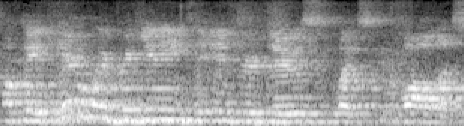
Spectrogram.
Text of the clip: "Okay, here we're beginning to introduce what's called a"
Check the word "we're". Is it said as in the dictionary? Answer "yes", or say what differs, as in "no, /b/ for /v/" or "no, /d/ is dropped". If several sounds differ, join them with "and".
yes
